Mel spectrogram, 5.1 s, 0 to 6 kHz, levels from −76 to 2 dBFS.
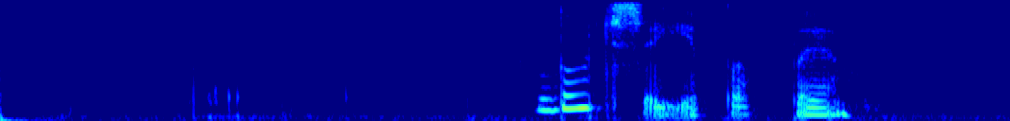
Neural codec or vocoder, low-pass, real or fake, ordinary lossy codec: codec, 16 kHz, 2 kbps, X-Codec, WavLM features, trained on Multilingual LibriSpeech; 5.4 kHz; fake; none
